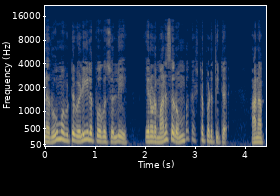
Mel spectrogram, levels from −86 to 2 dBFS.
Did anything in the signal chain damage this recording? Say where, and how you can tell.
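Yes, in two places. The first runs through the whole clip and sits at the codec stage: it sounds like HE-AAC compression. The treble is present but synthetic, with the s sounds coming out gritty and lispy because the top band is being rebuilt from copied lower bands rather than coded directly. Nothing survives above about 14.9 kHz, and the damage is plainly audible, which fits a very low bitrate around 20 kbps.

The second is a sudden gain jump, most likely from a gain setting or level change applied in the processing or driver stage without a ramp. Right after "போகச் சொல்லி என்னோட மனசை", at 2.8 s, the level drops by about 15 dB in one step, and the speech and background noise fall together. At 3.14 s the level snaps back just as abruptly.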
